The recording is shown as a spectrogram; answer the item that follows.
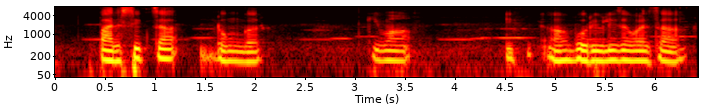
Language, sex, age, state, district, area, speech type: Marathi, female, 60+, Maharashtra, Thane, urban, spontaneous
